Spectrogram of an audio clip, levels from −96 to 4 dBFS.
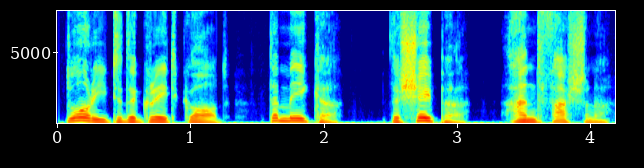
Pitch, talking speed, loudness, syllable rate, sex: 140 Hz, 155 wpm, -17 LUFS, 5.2 syllables/s, male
